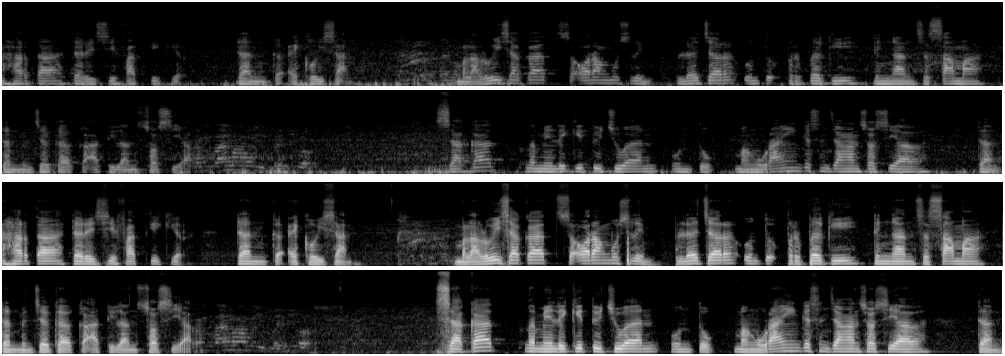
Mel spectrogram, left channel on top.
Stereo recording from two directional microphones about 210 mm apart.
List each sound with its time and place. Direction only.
0.0 s speech: 50° right (ahead or behind)
4.6 s speech: 50° right (ahead or behind)
14.3 s speech: 50° right (ahead or behind)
